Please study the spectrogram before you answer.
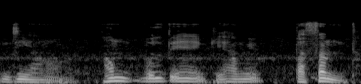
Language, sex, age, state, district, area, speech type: Urdu, male, 18-30, Telangana, Hyderabad, urban, spontaneous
